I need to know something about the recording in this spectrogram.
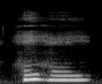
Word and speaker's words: hei hei: But when you say goodbye, you say hei hei.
